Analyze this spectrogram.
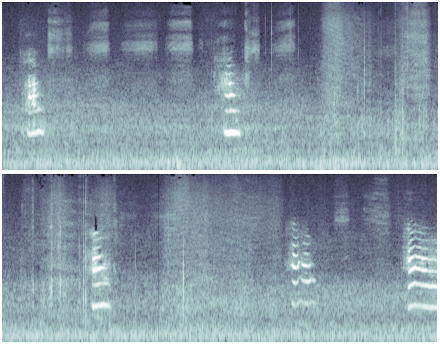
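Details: Black cat meowing repeatedly and rubbing against a visitor at a shrine; five short, bright meows spaced a few seconds apart, some doubled, between quiet stretches with faint rustling and outdoor background.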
